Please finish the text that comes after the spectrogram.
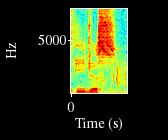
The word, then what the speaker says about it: Aegis: the designated password today the word is Aegis and I pronounce it a he just I've seen people call it Aegis Aegis dr.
